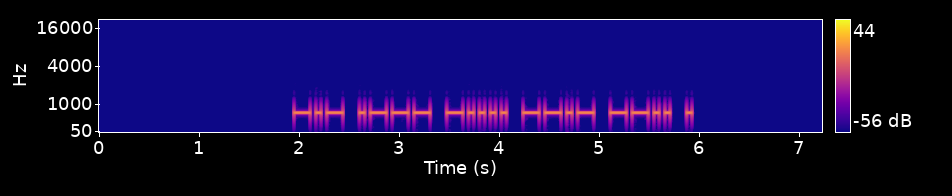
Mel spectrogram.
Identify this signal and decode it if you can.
Morse code, heard as a keyed tone, about 22 wpm, 700 Hz. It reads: KJ6QZE
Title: USA Call Signs - 6 Characters - Repeated 2x - 22wpm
